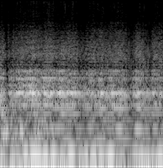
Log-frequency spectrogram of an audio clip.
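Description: Steady electronic drone: a deep, continuous rumble with a held mid-pitched tone above it.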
